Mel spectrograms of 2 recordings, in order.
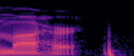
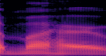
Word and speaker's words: Maher: Otherwise, it would have been Maher. Yeah. Right? That drove my mother nuts. Yeah. That Cashew. people was mispronounced. Yeah, Maher with the H in the middle.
